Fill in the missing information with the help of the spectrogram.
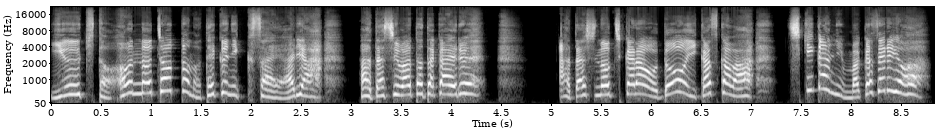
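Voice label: DIALOGUE, Japanese; SIG556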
